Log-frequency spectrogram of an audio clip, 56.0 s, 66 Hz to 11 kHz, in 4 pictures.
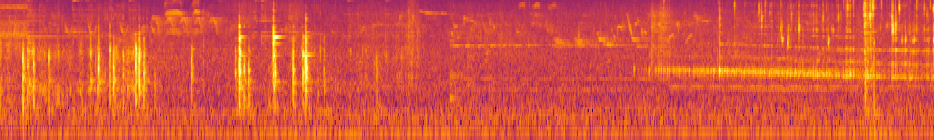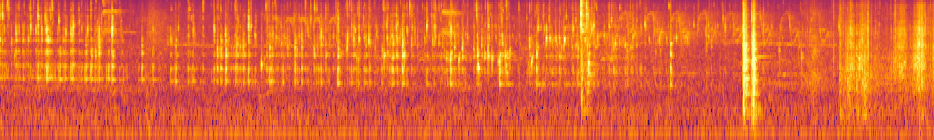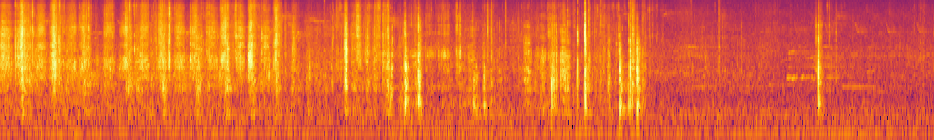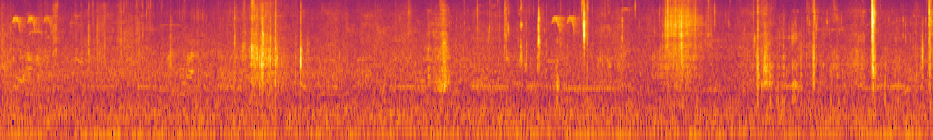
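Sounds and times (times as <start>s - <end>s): liquid pouring and dripping: 9.7s - 26.6s.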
